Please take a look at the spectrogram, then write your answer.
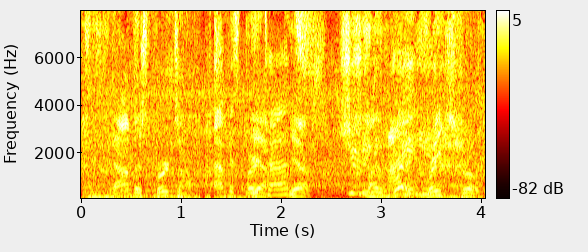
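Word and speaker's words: Dāvis Bertāns: Davis Bertans.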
